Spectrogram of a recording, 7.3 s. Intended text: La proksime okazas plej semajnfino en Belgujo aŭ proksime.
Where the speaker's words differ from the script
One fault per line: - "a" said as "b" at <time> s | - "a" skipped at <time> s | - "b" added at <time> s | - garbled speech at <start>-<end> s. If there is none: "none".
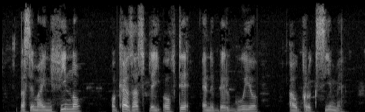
- "proksime" said as "semajnfino" at 0.5 s
- "semajnfino" said as "ofte" at 3.4 s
